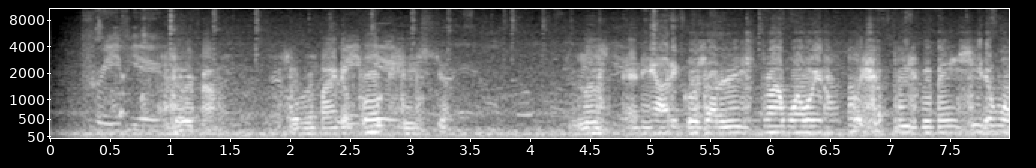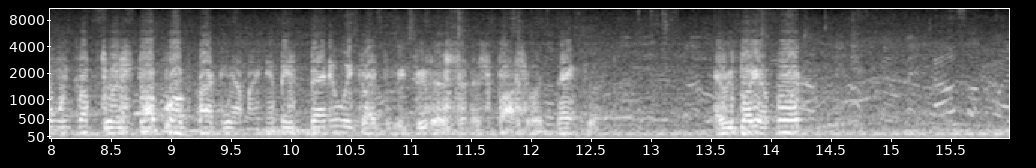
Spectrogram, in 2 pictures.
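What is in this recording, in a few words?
Shuttle Announcement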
